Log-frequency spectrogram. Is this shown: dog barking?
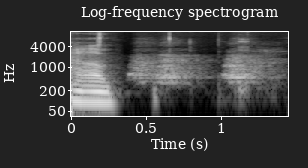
yes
